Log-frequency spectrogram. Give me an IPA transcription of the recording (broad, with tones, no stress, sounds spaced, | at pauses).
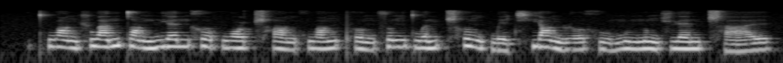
t̪ʰ w ɑ˨˩ ŋ ʂ w a˧˥ n t̪ ɑ˨˩ ŋ n̪ j ɛ˥ n x ɤ˥˩ f w ɔ˧˥ ʈ͡ʂʰ ɑ˨˩ ŋ x w ɑ˧˥ ŋ pʰ ɤ˨˩ ŋ s ʊ˥ ŋ t̪ w ə˧˥ n ʈ͡ʂʰ ɤ˥˩ ŋ k w e˩ ɪ̯ t͡ɕʰ j ɑ˥˩ ŋ ɻ ɤ˧˥ x u˨˩ m u˥˧ n̪ ʊ˥˩ ŋ ɕ ɥ ɛ˥ n ʈ͡ʂʰ a˧˥ ɪ̯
